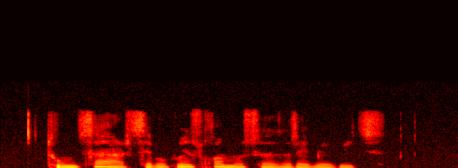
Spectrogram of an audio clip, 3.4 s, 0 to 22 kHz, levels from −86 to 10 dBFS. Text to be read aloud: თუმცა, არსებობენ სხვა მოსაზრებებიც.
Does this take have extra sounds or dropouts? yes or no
no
